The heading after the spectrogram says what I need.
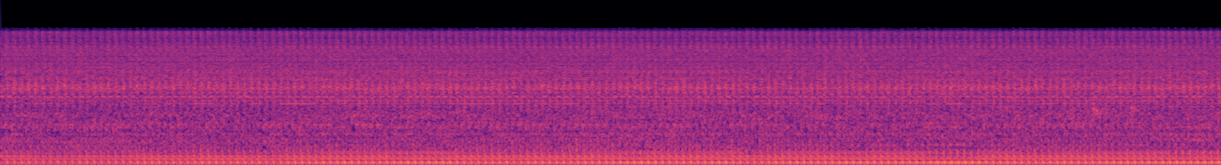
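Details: Finished, repaired twin motorcycle, oil just topped up, down pipes wiped so slightly smoky, started from the button: steady, even idle with regular low pulse, no misses, knocks or rattles; running cleanly.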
